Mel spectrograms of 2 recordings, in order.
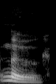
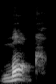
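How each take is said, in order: First: The name is said with a long 'oo' vowel. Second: The name is said with a short 'o' vowel. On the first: The speaker calls it right. "Not Mock, but Moog" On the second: The speaker calls it wrong. "Reg's pronunciation was a little bit squiffy there"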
